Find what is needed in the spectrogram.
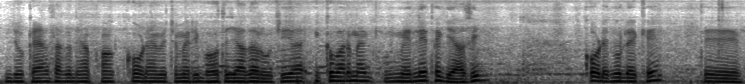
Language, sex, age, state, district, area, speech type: Punjabi, male, 18-30, Punjab, Fatehgarh Sahib, rural, spontaneous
